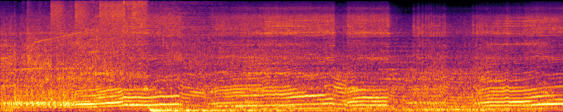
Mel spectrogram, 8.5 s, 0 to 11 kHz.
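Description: GasGas EC250 two-stroke enduro engine under hard acceleration: its pitch climbs through the revs and drops back at each gear change, several times over.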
